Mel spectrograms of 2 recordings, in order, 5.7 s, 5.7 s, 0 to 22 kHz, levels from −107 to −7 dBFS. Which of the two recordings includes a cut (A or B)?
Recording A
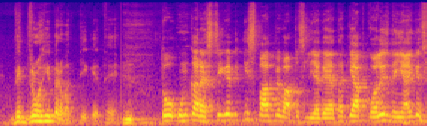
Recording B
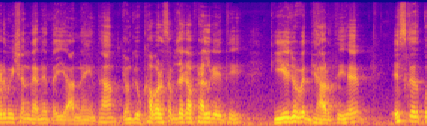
A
